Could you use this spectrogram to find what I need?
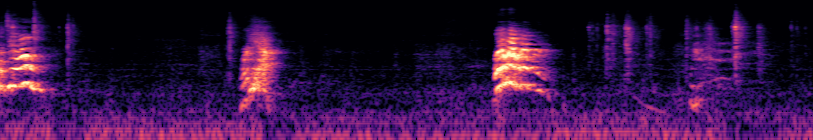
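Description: A dog barks in short, sharp bursts.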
